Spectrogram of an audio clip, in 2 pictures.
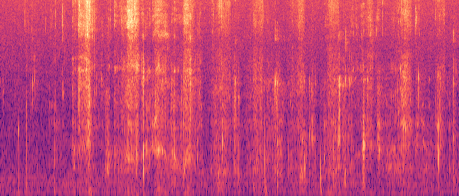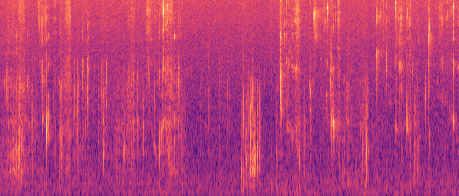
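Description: A young man bites and slurps an ice pop.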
